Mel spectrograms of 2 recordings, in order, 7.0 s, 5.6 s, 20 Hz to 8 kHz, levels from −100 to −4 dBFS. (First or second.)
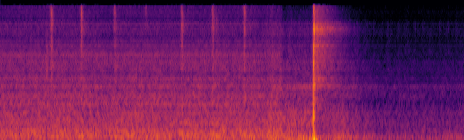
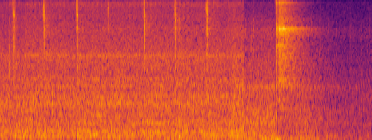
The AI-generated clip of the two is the first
